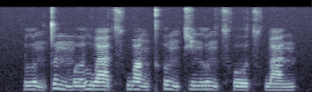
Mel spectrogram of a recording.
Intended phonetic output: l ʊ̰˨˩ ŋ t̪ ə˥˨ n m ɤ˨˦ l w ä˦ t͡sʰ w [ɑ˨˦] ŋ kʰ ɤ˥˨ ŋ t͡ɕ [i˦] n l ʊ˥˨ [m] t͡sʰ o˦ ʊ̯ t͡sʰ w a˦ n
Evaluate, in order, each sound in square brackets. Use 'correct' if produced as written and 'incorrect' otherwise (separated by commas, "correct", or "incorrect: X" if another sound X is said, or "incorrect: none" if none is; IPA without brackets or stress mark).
incorrect: ɑ˥˨, correct, incorrect: ŋ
